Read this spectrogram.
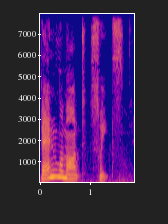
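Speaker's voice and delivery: slow, fake French accent.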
